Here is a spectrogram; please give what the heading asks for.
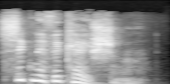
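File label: "signification", English, British English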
